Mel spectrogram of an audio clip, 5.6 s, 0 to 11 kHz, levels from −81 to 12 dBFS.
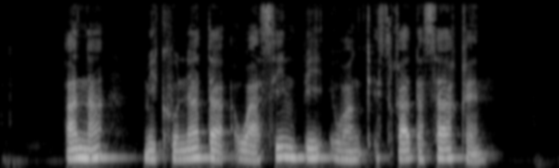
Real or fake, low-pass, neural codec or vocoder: real; 9.9 kHz; none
